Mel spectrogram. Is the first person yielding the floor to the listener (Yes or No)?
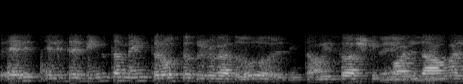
Yes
